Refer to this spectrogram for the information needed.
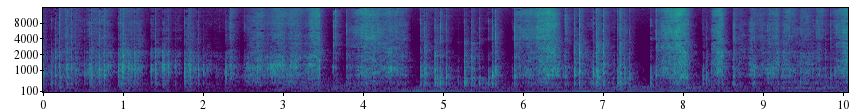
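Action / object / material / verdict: scrape / small cardboard box / cardboard / none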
